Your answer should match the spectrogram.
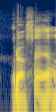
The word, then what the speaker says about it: Rafael: well what's your full name I was like Rafael and they're like okay Raphael and I go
